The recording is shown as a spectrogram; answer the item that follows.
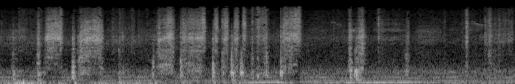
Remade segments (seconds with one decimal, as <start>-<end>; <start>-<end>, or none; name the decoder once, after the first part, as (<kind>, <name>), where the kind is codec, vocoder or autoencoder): none

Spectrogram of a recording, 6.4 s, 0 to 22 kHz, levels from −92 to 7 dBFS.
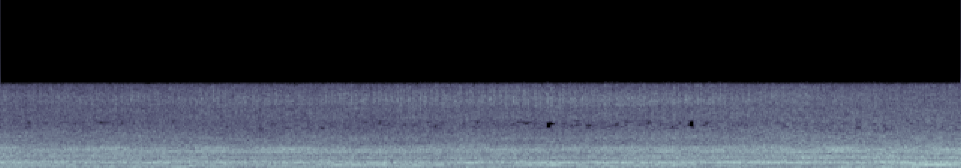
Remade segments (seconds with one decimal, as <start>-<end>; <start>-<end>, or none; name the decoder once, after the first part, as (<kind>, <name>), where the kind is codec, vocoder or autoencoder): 1.6-2.2 (vocoder, BigVGAN v2); 4.9-6.0

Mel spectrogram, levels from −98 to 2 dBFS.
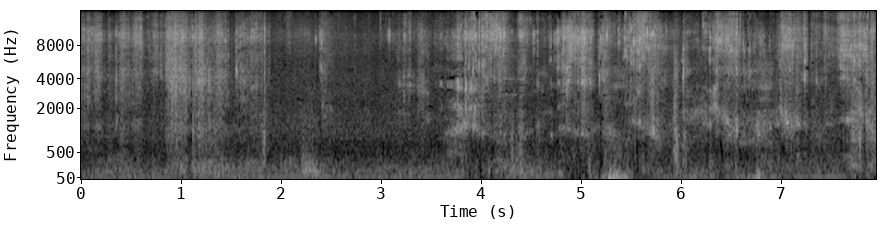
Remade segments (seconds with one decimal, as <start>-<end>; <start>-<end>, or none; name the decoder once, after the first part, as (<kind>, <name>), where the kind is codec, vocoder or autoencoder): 4.4-5.1 (vocoder, BigVGAN v2)

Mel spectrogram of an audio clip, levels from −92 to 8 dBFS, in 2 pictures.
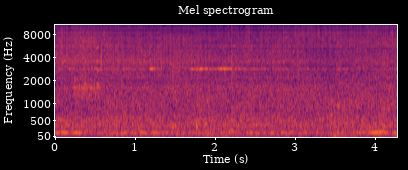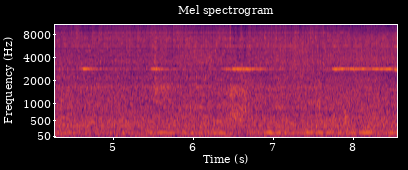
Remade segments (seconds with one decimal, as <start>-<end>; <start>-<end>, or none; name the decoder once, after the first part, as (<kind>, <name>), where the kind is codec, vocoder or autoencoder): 0.0-1.3 (vocoder, WaveNeXt); 1.8-7.7

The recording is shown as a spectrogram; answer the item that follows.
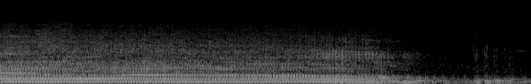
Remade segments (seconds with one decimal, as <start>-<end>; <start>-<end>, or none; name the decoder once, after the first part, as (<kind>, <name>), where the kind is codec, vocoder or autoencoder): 0.0-0.8 (autoencoder, DAC-VAE); 2.1-3.0; 4.7-5.3

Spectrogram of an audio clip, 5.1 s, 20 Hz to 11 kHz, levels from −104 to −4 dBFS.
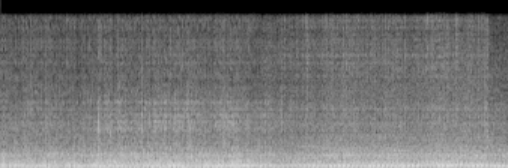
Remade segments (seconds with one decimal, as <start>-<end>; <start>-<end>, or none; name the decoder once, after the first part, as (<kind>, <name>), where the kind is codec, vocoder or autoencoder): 0.0-2.6 (vocoder, WaveNeXt)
